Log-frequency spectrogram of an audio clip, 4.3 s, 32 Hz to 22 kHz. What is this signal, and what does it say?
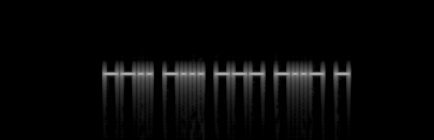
Morse code, heard as a keyed tone, about 28 wpm, 700 Hz. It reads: ZBOXT
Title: Code Groups - 5 Letters - 28wpm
